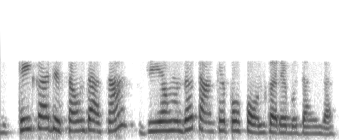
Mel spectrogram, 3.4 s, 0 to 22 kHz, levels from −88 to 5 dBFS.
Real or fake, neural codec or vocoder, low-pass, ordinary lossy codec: real; none; 3.6 kHz; none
